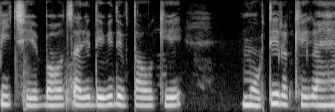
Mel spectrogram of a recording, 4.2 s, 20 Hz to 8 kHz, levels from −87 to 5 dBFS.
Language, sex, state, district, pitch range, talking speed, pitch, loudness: Hindi, female, Jharkhand, Deoghar, 210-225 Hz, 145 wpm, 215 Hz, -14 LUFS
